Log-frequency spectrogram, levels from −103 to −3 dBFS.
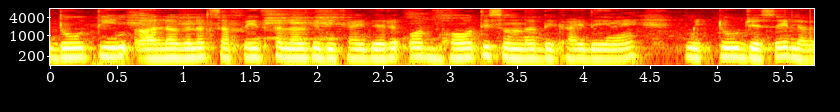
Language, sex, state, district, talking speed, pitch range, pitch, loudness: Hindi, female, Delhi, New Delhi, 220 wpm, 180-190 Hz, 185 Hz, -14 LUFS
